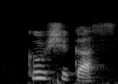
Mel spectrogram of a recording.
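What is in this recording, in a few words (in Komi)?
"кывсикас", Komi, female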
